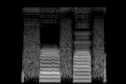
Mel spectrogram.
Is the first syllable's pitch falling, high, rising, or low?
high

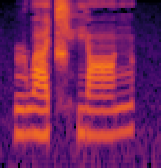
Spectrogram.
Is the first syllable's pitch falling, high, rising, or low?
rising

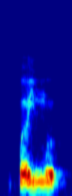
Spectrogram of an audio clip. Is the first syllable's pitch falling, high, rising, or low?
high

